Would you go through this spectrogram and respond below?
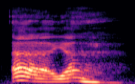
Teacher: تقف على ها ساكنه مهموسه يجري فيها الصوت ويجري فيها النفس من اقصى الحلق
